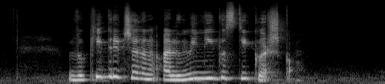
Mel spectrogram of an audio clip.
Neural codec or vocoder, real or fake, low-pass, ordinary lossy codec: codec, 44.1 kHz, 2.6 kbps, DAC; fake; 19.8 kHz; none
